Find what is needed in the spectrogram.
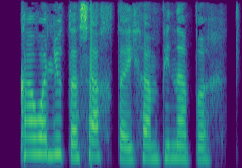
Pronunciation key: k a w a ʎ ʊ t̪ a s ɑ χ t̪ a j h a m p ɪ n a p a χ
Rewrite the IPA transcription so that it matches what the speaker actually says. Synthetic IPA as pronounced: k a w a ʎ ʊ t̪ a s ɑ χ t̪ a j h a m p ɪ n a p ɑ χ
